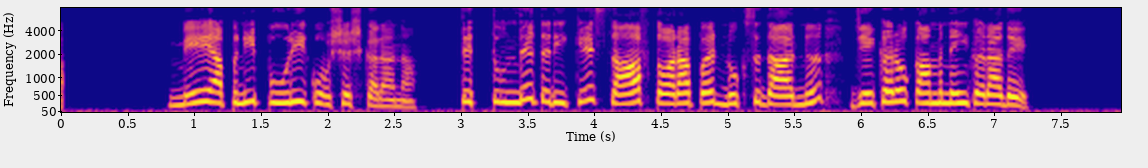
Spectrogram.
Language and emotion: Dogri, angry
